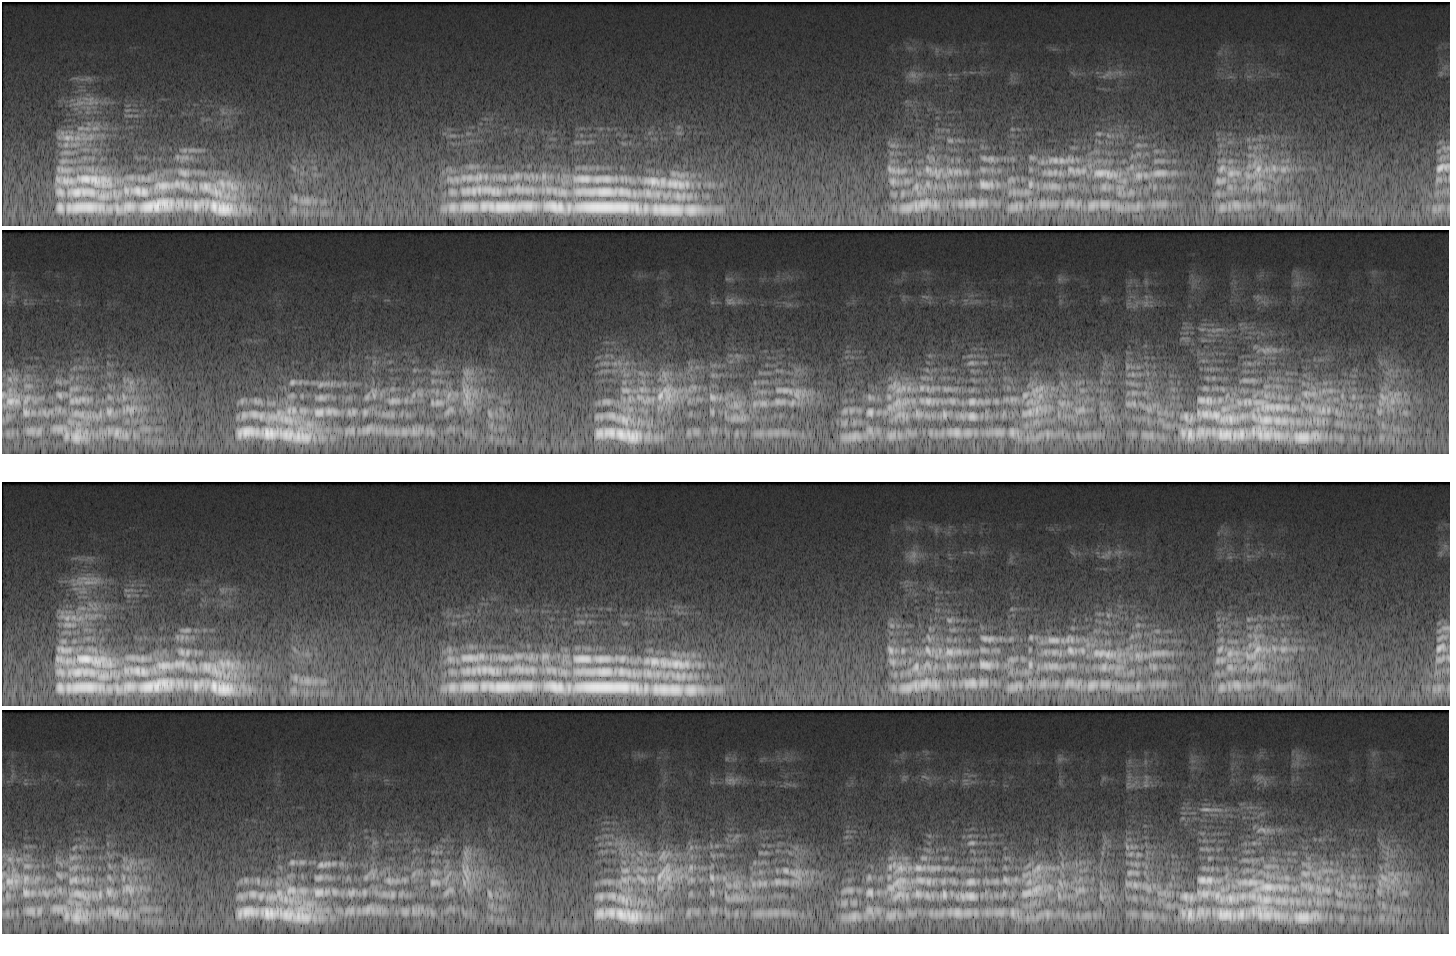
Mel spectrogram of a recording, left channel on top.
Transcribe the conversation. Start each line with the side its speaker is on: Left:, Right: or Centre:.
Left: ᱛᱟᱦᱞᱮ ᱤᱱᱠᱟᱹ ᱩᱢᱩᱞ ᱠᱚᱜ-ᱟᱢ ᱛᱤᱱ ᱜᱷᱟᱹᱲᱤᱡ᱾
Right: ᱦᱮᱸ᱾
Left: ᱟᱨ ᱛᱟᱦᱞᱮ ᱤᱱᱟᱹ ᱛᱮ ᱢᱮᱱᱴᱮᱝ ᱦᱟᱛᱟᱣ ᱦᱩᱭᱮᱱᱟ ᱟᱱᱛᱮ ᱨᱮᱜᱮ ᱟᱨᱚ᱾
Right: ᱟᱨ ᱱᱤᱭᱟᱹ ᱦᱚᱸ ᱱᱮᱛᱟᱨ ᱫᱤᱱ ᱫᱚ ᱨᱮᱱᱠᱳᱴ ᱦᱚᱨᱚᱜ ᱦᱚᱸ ᱡᱷᱟᱢᱮᱞᱟ ᱜᱮ, ᱢᱚᱱᱮ ᱠᱚᱨᱚ ᱡᱟᱦᱟᱸᱥᱮᱜ ᱮᱢ ᱪᱟᱞᱟᱜ ᱠᱟᱱᱟ᱾ ᱫᱟᱜ ᱫᱟᱜ ᱛᱮᱢ ᱛᱩᱫ ᱱᱟ
Left: ᱦᱩᱸ
Right: ᱛᱟᱦᱞᱮ ᱨᱮᱱᱠᱩᱴᱮᱢ ᱦᱚᱨᱚᱜ ᱠᱮᱫᱟ,
Left: ᱦᱩᱸ
Right: ᱠᱤᱪᱷᱩ
Left: ᱦᱩᱸ ᱦᱩᱸ
Right: ᱠᱷᱚᱱ ᱯᱚᱨ ᱜᱷᱟᱹᱲᱤᱡ ᱦᱟᱜ ᱧᱮᱞ ᱢᱮ ᱦᱟᱜ ᱫᱟᱜ ᱮ ᱯᱷᱟᱸᱠ ᱠᱮᱫᱟ,
Left: ᱦᱩᱸ
Right: ᱟᱨ ᱚᱱᱟ ᱫᱟᱜ ᱯᱷᱟᱸᱠ ᱠᱟ ᱛᱮ ᱚᱱᱟ ᱨᱮᱱᱟᱜ ᱨᱮᱱᱠᱳᱴ ᱦᱚᱨᱚᱜ ᱫᱚ ᱮᱠᱫᱚᱢ ᱞᱟᱹᱭᱟᱢ ᱠᱟᱹᱱᱟᱧ ᱮᱠᱫᱚᱢ ᱜᱚᱨᱚᱢ ᱛᱮ ᱦᱚᱲᱢᱚ ᱠᱚ ᱮᱠᱟᱞ ᱜᱮ ᱵᱷᱟᱞᱮ ᱵᱟᱢ
Left: ᱵᱤᱥᱟᱞ
Right: ᱵᱩᱡᱟ
Left: ᱵᱤᱥᱟᱞ
Right: ᱫᱚᱢᱢᱮ
Left: ᱜᱚᱨᱚᱢᱟ
Right: ᱵᱤᱥᱟᱞ ᱜᱚᱨᱚᱢ ᱞᱟᱜᱟᱜ-ᱟ ᱵᱤᱥᱟᱞ,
